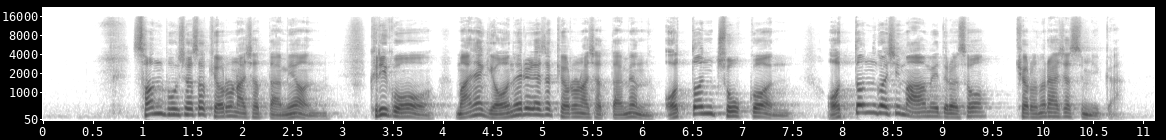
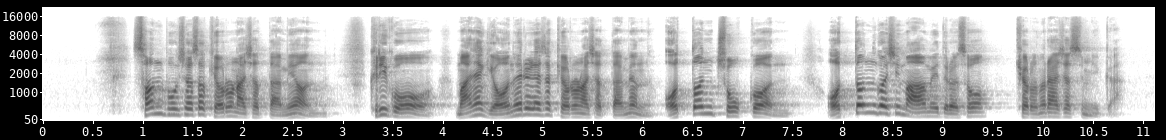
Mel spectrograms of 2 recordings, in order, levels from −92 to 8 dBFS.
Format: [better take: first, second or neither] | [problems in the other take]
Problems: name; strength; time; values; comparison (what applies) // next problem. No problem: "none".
first | thin; very; fading below 900 Hz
